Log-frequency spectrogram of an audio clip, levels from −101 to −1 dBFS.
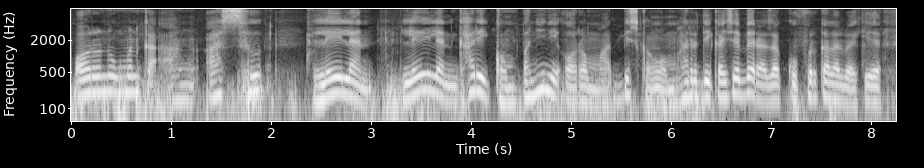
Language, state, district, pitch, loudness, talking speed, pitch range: Kokborok, Tripura, West Tripura, 145 Hz, -14 LUFS, 115 wpm, 125-180 Hz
